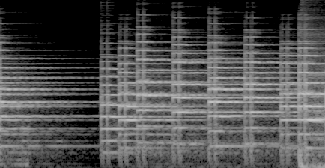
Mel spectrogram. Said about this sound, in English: And the thing that really plays the line is the tubular bells, which are gorgeously out of tune.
